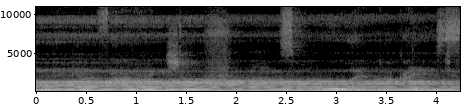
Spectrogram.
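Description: A voice holding one long, steady chanted tone in light-language intoning, its pitch wavering slightly near the end.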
